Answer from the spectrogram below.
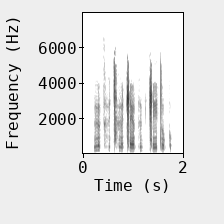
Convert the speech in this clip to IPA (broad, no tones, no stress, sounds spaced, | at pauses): ɨ ɐ̯ kʰ ɨ ǀʰ ɨ ɐ̯ ǁ ɛ ɐ̯ k ɨ k ǁ e t o k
